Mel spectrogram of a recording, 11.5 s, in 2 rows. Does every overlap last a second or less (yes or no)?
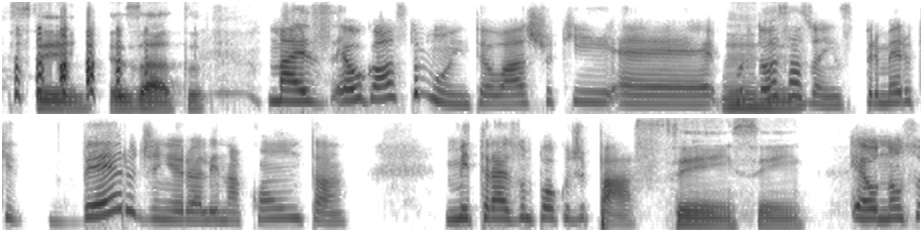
yes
